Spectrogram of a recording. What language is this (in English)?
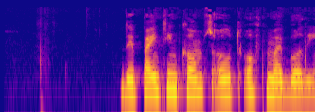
Spanish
